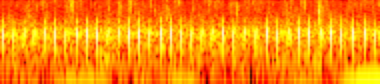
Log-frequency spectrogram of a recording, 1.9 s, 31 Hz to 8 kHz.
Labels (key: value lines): label: biophony, rattle
recorder: SoundTrap 500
